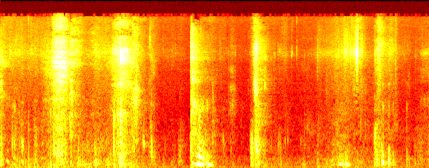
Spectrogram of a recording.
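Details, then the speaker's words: Dog that gets upset when its owner sneezes, then sneezes itself; several short, sharp nasal bursts with snuffling between, in a small room; repeated sneezing. "What's wrong, sugar? Why do you get so mad when I sneeze? Huh? And then you sneeze."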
